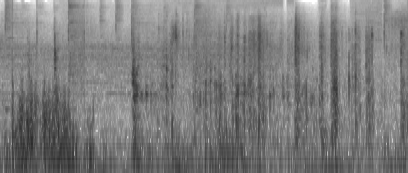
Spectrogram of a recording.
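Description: A parkour runner's footsteps and landing thuds on concrete and wooden blocks, a run of quick knocks that bunch together in the second half, over a steady low rumble of wind on the microphone.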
